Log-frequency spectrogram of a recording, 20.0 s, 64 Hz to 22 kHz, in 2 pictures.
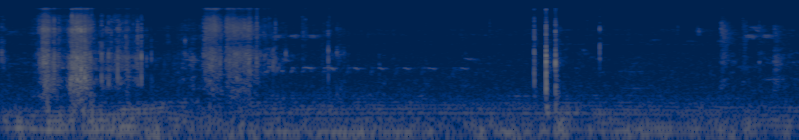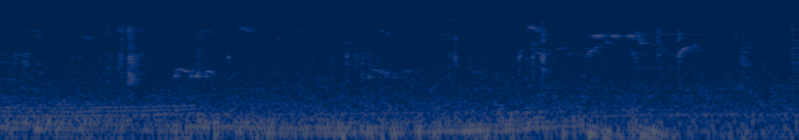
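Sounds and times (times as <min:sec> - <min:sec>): rustling: 0:00.0 - 0:04.4
sharp clicks: 0:06.6 - 0:07.7.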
